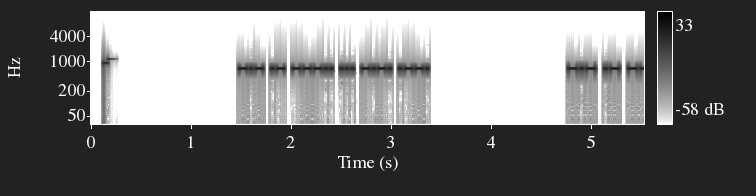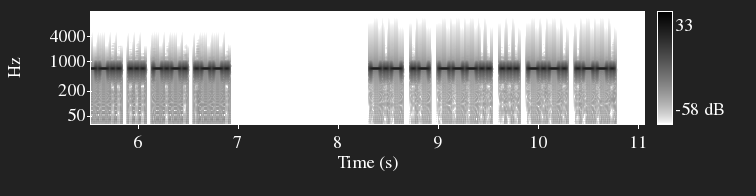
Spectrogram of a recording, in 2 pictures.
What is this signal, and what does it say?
Morse code, heard as a keyed tone, about 38 wpm, 700 Hz. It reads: KA8SCP KA8SCP KA8SCP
